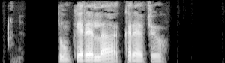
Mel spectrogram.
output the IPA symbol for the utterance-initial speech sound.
t̪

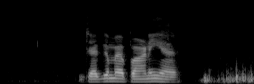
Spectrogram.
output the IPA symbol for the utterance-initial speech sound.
d͡ʒ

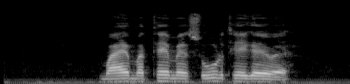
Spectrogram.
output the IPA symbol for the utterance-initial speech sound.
m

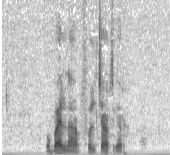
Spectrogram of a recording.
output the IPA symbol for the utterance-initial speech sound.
m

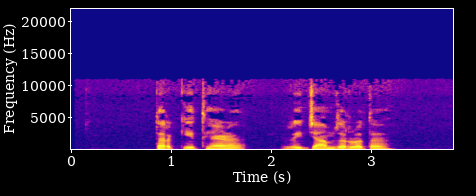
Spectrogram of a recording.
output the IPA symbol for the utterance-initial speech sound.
t̪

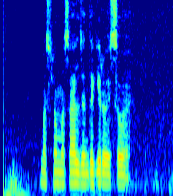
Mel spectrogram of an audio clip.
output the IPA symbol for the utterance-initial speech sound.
m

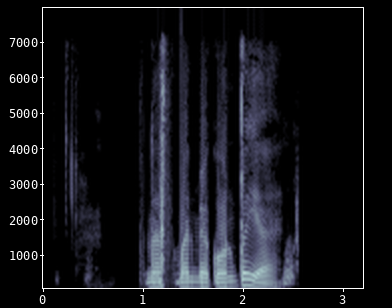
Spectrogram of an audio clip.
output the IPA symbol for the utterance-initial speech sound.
n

